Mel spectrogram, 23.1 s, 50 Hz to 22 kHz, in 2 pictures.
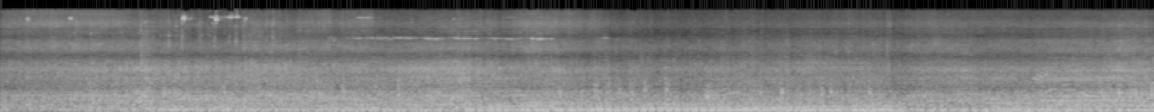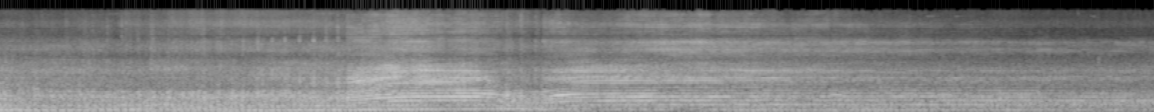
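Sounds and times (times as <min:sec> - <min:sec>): loud pitched whine: 0:15.9 - 0:23.0.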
